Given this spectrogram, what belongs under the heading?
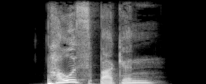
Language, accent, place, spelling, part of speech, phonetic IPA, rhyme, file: German, Germany, Berlin, Pausbacken, noun, [ˈpaʊ̯sˌbakn̩], -aʊ̯sbakn̩, De-Pausbacken.ogg
- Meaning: plural of Pausbacke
